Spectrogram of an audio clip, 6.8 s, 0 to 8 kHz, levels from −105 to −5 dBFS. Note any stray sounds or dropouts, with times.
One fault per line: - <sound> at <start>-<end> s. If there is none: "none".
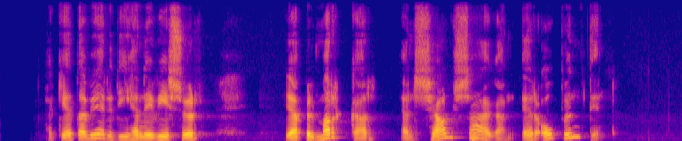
none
